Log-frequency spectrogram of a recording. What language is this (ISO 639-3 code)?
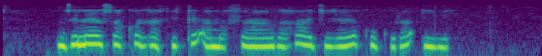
kin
